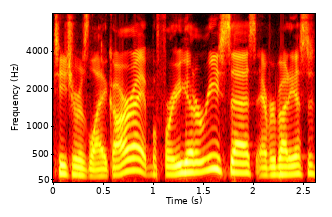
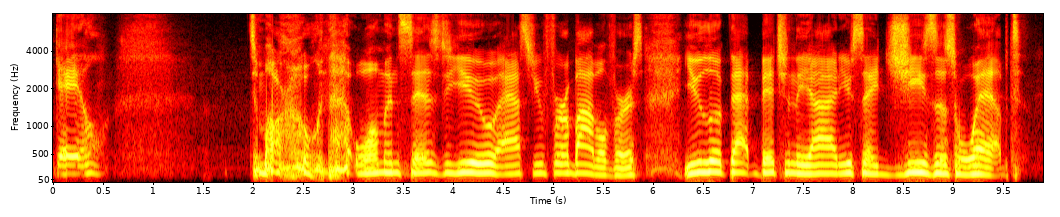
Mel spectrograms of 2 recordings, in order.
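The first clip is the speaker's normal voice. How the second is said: put-on rasping, raspy old woman's heavy-smoker voice. Retelling what her grandmother told Gail, raspy smoker's voice. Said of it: "Had this raspy ass voice".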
